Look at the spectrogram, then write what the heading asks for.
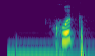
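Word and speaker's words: خود: Sometimes in a word we write letter vav but we don't pronounce it. And that is known as vav madula. Misal ke taur pe, for example, khud, khahish, khush, khab, खामखा, दस्तरखान, खुशी।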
